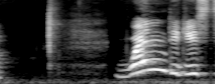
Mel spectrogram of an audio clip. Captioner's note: clicks tongue at the brutal facts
